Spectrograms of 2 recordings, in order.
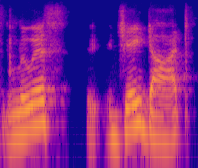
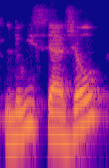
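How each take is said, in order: First: The name is pronounced with English sounds. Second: The name is pronounced with French sounds.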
